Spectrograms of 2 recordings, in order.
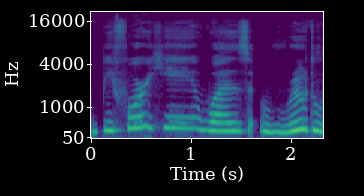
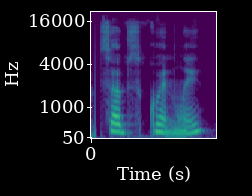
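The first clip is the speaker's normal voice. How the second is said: plain reading voice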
